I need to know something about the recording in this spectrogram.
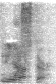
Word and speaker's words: Worcester: It's in Worcester, Massachusetts. Yes. It's spelled Worcester, but pronounced Worcester.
